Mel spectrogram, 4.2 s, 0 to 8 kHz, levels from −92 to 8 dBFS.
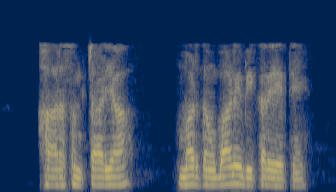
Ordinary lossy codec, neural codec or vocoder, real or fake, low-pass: AAC, 16 kbps; none; real; 7.2 kHz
